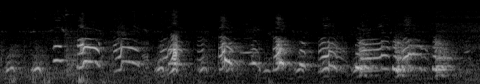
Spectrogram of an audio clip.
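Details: Trained long-haired German Shepherd on guard duty at a training school in Spata, Greece, barking in a rapid series of sharp, yelping barks, about two per second, steady throughout with no other clear sounds.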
